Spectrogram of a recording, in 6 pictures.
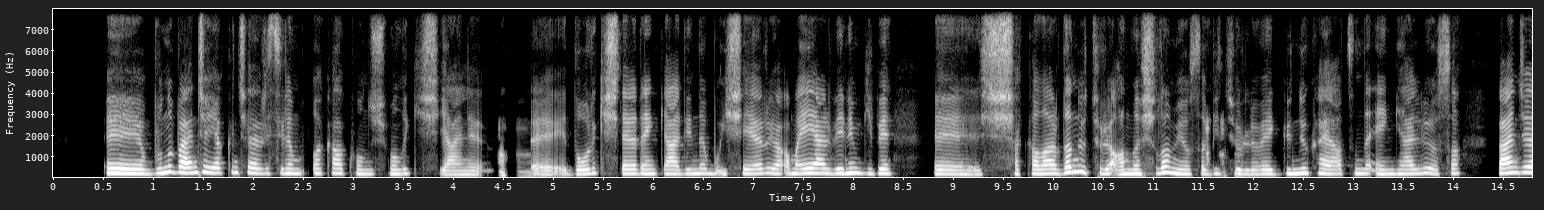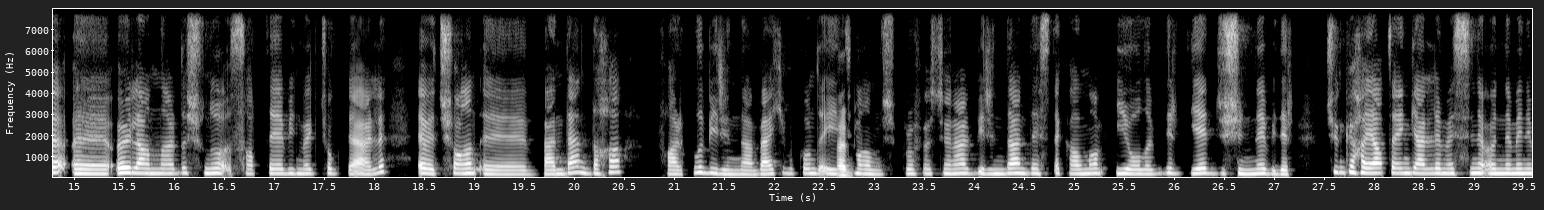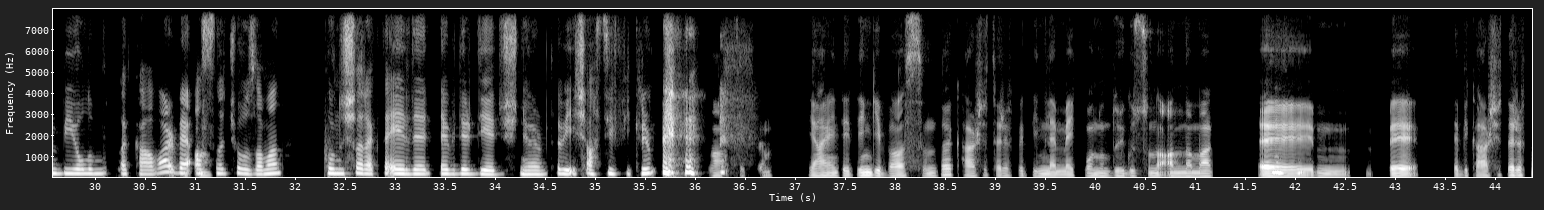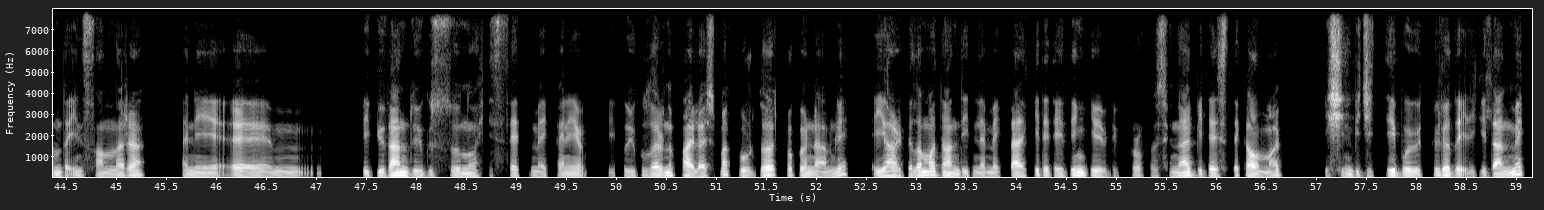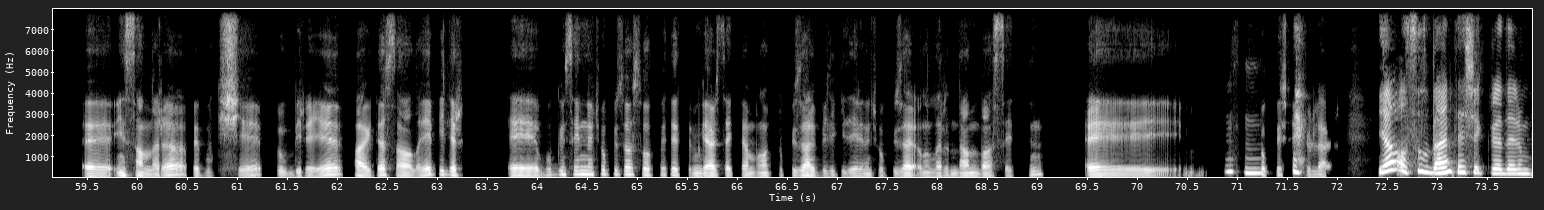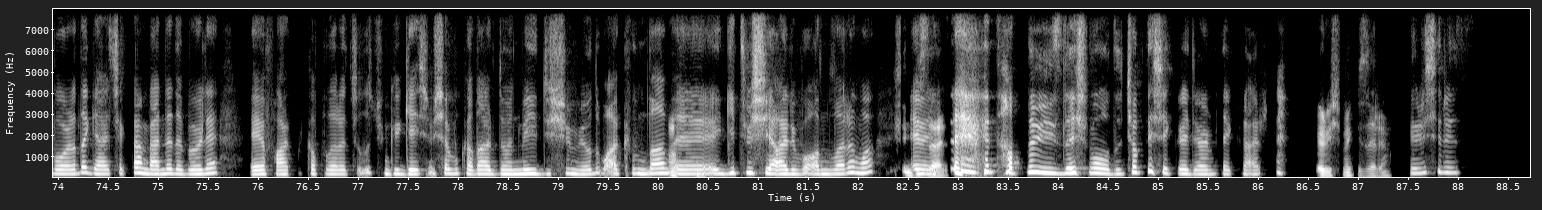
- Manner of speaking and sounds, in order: chuckle; chuckle; chuckle; unintelligible speech; chuckle; chuckle
- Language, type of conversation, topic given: Turkish, podcast, Korkularınla nasıl yüzleşiyorsun, örnek paylaşır mısın?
